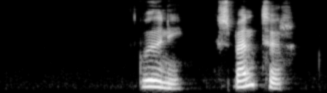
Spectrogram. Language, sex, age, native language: Icelandic, female, 50-59, Icelandic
